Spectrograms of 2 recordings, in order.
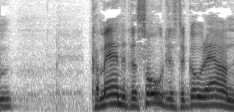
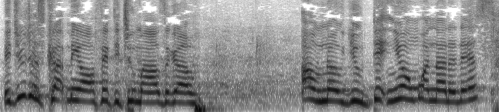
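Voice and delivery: mock road rage; 8 semitones higher, faster than usual.

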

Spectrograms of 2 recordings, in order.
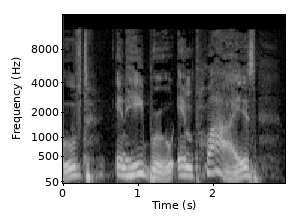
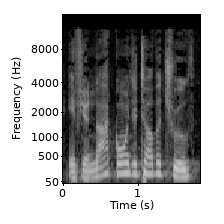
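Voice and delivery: ordinary talk

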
